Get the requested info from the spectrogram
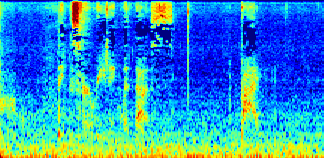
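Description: A woman whispering a few short phrases.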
